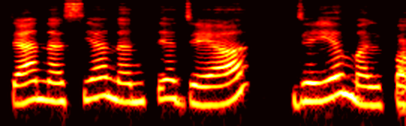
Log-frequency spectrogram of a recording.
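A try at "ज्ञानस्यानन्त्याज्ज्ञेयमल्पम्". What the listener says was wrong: कहाँ है जया? कहाँ जया कहाँ है जी? याद है, आप जया बोल रहे हो उसको। जानस्य नन्तया, बस इतना बोलना आपने।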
